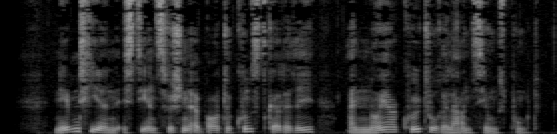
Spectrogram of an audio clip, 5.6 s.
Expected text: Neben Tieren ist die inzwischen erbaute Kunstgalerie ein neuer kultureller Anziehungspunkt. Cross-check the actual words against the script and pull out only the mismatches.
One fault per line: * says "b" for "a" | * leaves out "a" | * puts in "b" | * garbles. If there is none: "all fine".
all fine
